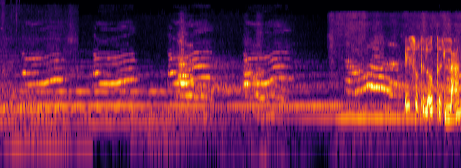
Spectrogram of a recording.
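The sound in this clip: A black cat meowing, several drawn-out cries that waver up and down in pitch, fairly loud and clear, ending with a harsher, noisier burst.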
